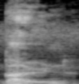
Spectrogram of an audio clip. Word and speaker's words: Boon: this particular beer Frank bone um it's it looks like it should be Boon in English but that's how it's pronounced in uh in Flemish and Creek is the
